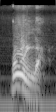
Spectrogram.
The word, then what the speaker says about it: bulla: Eso se llama bula, bula, ¿de acuerdo? Se escribe bulla con doble L, bula.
